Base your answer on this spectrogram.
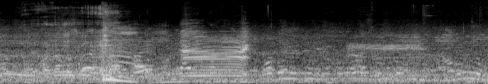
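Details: Cattle, including small bull and heifer calves, at a busy livestock market in Kushtia, Bangladesh, on 8 October; several overlapping drawn-out harmonic moos, some rising and falling, amid loud crowd chatter and bargaining voices.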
